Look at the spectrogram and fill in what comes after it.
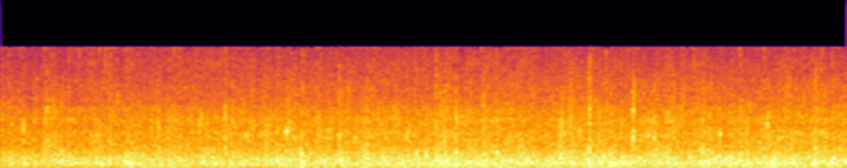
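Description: Steady rain falling on a lake's surface: an even hiss dotted with the fine ticks of single drops.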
